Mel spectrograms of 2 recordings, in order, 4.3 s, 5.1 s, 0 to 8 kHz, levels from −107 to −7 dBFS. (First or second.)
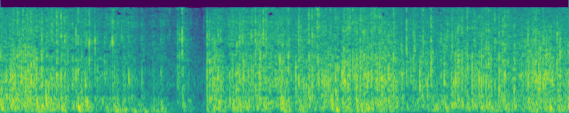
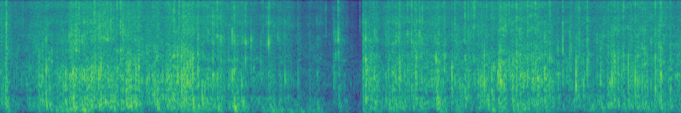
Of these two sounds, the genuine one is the first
